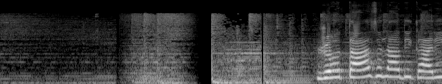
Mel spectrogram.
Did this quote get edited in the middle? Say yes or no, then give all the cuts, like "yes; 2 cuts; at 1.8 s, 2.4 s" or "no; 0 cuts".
yes; 1 cut; at 1.1 s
